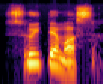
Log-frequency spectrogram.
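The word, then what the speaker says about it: ついてます: সুইতে মাছ, সুইতে মাছ, দেখেন আমি কিন্তু এখানে ইটার উচ্চারণ করছি না।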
